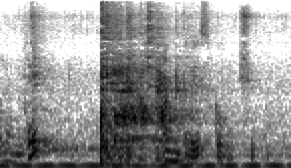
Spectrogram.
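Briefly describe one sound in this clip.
A spoon scrapes and stirs in a metal pan.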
